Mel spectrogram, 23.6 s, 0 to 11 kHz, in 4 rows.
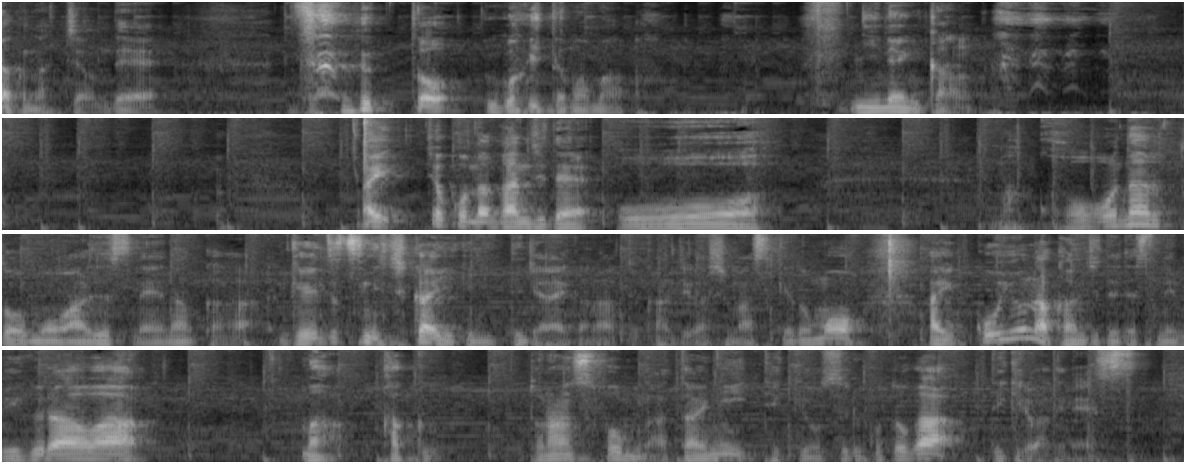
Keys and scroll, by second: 7.6 0.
